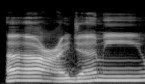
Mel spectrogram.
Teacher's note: دوسرا حمزہ ہوگا اس کو آپ نے جھٹکے اور جو مدہ کی آواز ہوتی ہے نا اس کے درمیان سے پڑھنا ہے، یعنی سافٹ بالکل آواز آپ نے نکالنی ہے، نرم آواز سے اس کو ادا کرنا ہے۔ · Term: تسہیل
